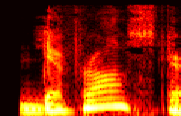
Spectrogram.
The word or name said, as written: defroster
